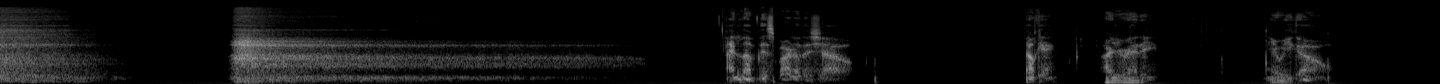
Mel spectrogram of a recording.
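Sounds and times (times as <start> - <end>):
deep breath: 0.0 - 1.3, 2.3 - 6.5
speech: 7.3 - 8.6, 10.2 - 11.6, 12.7 - 13.3.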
